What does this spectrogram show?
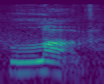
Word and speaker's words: love: jung but it's young and love sometimes pronounced love live love but it's love again very relaxed ah love and the word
